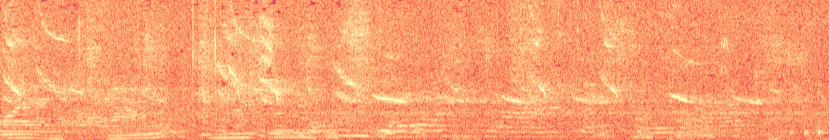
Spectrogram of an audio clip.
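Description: Birds calling: a short, high, falling chirp repeated about three times a second over a mix of lower, gliding calls, with faint voices in the background.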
